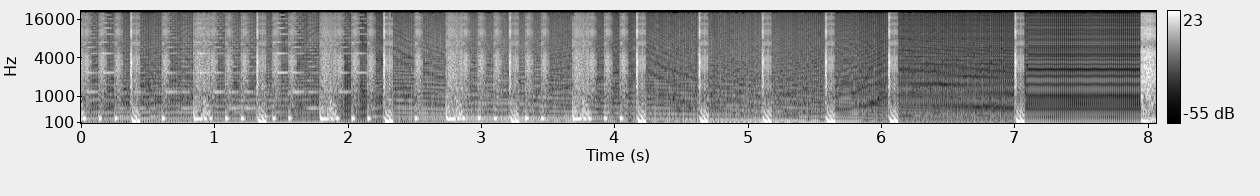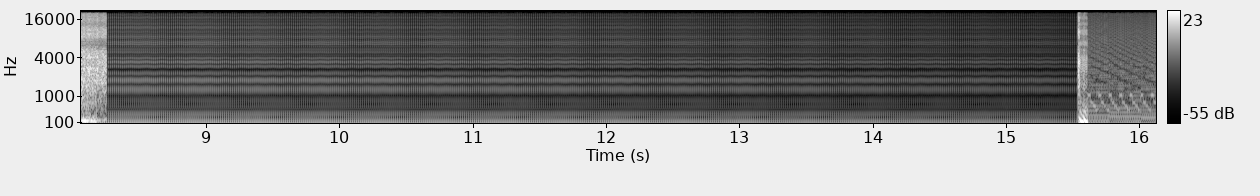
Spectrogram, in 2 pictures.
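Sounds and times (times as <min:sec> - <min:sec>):
digital remix on MOS6581R2 SID chip: 0:00.0 - 0:07.1, 0:08.0 - 0:08.3, 0:15.6 - 0:16.1.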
